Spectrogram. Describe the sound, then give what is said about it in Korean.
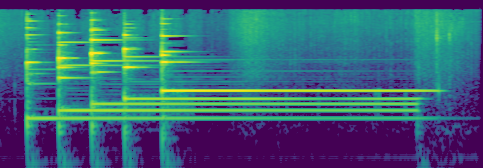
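A bright bell-like ding-dong-dang correct-answer chime of a quiz game segment: five quick struck tones in a rising sequence, the last ringing out and sustaining for a few seconds before fading. Loud and clear, with no voices. “딩동댕 소리 시원하게 한번 들려드리고 시작했습니다”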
